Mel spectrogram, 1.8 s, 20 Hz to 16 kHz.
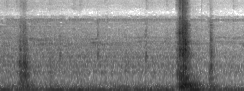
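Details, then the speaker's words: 2010 Toyota Corolla LE rear door power lock actuator after replacement, tested before reassembling the door: two quick crisp motorized clunks, lock then unlock, no grinding or hesitation; works normally. "it unlock that means this work great"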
